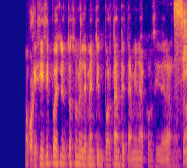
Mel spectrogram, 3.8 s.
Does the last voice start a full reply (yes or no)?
yes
